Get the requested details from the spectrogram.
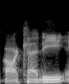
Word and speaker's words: Arkady: Today it's Hard to Be a God by the Strugatsky brothers, Arkady and Boris.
